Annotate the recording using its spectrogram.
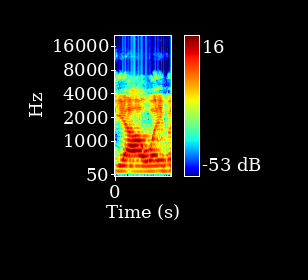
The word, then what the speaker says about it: Yahweh: And the best way that we think to pronounce that is Yahweh, but it means I am who I am, or I am the one who exists.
